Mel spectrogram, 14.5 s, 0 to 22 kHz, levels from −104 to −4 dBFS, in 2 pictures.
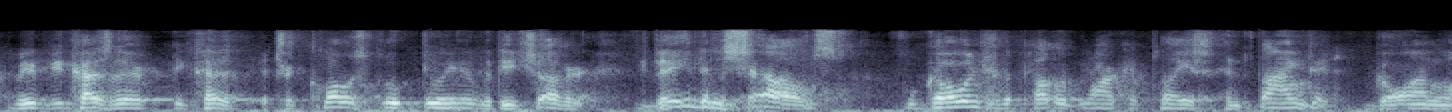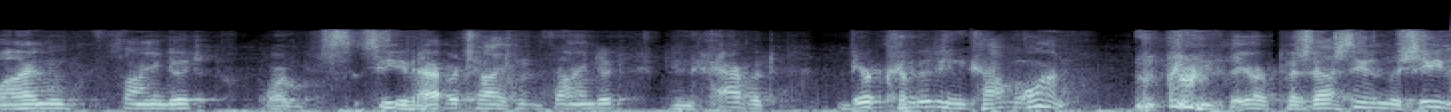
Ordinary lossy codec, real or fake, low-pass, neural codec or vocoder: AAC, 32 kbps; fake; 7.2 kHz; codec, 24 kHz, 1.5 kbps, HILCodec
